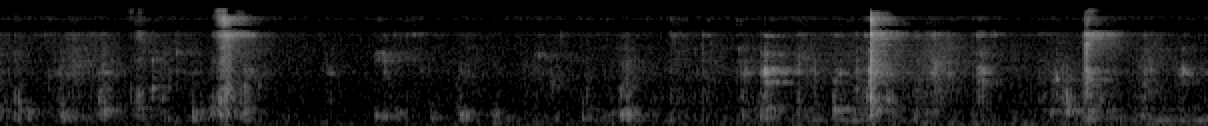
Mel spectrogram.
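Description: A person chewing a mouthful of soft beef taco: faint, irregular wet mouth sounds, with a few sharper clicks about a second in, then around four and a half and five and a half seconds in.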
